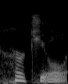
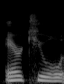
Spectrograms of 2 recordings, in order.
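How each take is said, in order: First: The name is read as English spelling suggests. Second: The name is said with French pronunciation.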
